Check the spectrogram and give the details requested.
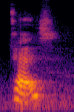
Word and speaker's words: Tej: Tej. Rhymes with hedge, but with a T.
